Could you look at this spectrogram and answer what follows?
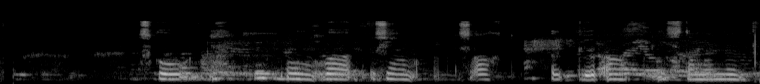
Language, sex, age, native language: Icelandic, male, 12, Icelandic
